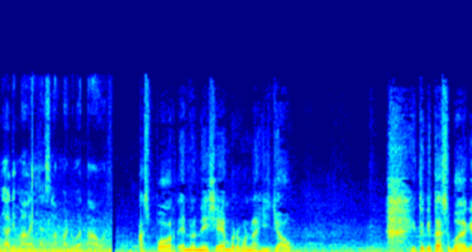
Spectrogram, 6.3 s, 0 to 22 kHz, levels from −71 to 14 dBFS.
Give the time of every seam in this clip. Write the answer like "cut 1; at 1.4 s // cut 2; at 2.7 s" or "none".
cut 1; at 1.9 s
